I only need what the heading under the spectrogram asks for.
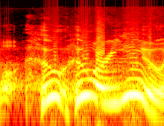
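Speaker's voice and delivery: high, loud, startled yell.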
